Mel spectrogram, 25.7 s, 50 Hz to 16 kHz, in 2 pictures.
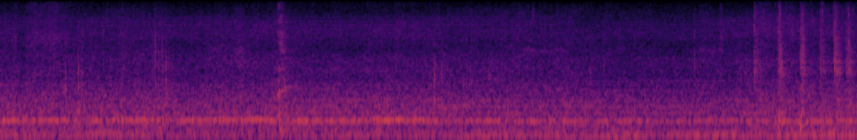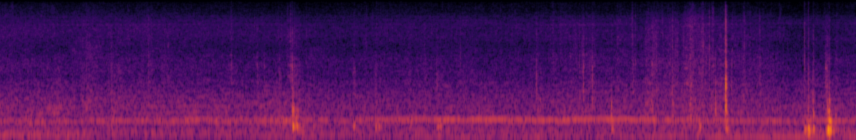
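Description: Honey bees buzz around an 8-frame hive box outdoors at dusk, a steady low drone of many insects with occasional closer passes, fairly faint and continuous with no talking.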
